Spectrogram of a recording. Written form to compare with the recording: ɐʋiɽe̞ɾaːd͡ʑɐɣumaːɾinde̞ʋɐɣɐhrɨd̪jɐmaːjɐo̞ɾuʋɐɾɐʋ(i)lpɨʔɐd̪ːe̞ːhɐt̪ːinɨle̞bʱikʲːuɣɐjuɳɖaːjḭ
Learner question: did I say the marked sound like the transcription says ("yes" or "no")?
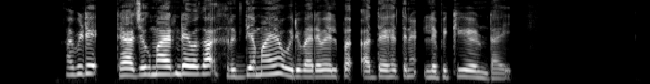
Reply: no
